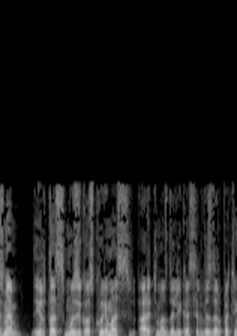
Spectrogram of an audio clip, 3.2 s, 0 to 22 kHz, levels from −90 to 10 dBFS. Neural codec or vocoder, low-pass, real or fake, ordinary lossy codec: none; 9.9 kHz; real; MP3, 48 kbps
